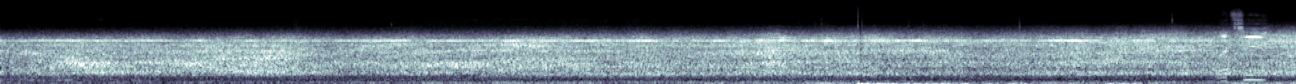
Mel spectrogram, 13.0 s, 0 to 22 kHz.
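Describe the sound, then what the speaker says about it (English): A Lufthansa Boeing 777 comes in to land on runway 25R at a freezing Frankfurt airport, its engines a loud, steady roar that swells slightly toward the end. "So she won't cross the landing of the Lufthansa 777 that's coming in."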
